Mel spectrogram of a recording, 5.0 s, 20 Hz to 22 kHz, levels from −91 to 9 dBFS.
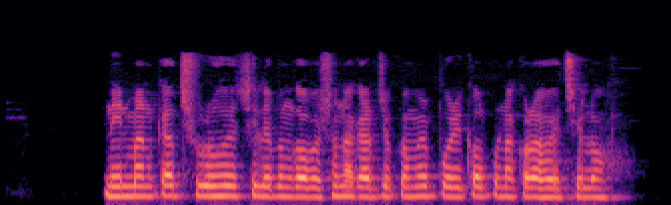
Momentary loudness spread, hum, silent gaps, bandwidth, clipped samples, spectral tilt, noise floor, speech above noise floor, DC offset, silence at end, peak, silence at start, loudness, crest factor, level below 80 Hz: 6 LU; none; none; 8 kHz; under 0.1%; -6 dB/octave; -86 dBFS; 70 dB; under 0.1%; 0.4 s; -2 dBFS; 0.8 s; -17 LUFS; 16 dB; -60 dBFS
